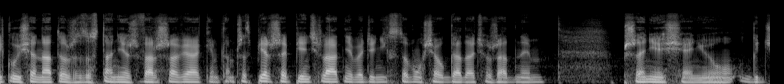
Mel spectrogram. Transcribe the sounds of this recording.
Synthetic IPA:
kujɕɛnat̪ɔʐɛzɔst̪aɲɛʐvaɾʂavʲjakʲɛmt̪ampʂɛspʲjɛɾfʂɛpʲjeɲt͡ɕlat̪ɲɛbɛɲd͡ʑɛɲik̪̚st̪ɔbɔ̃w̃xt͡ɕawɡad̪at͡ɕɔʐad̪nɘm | pʂɛɲeɕeɲuɡd͡ʑ

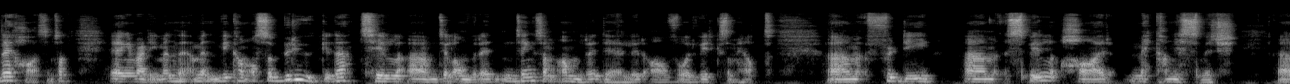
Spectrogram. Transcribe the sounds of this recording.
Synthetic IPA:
d̪ɛhɑ̰ɾsɔmsɑk̚t̪eːɡənʋæɖḭːmɛn̰mɛ̰nʋɪkʰɑnʔɔ̰sɔbɾʉːkəd̪ɛt̪ʰɪlt̪ʰɪlʔɑnd̪ɾə̰t̪ʰɪŋːsɔmɑ̰nd̪ɾəd̪eːləɾɑʋːo̰ɾʋɪɾksɔmɦḛːt̪ | fɔɖiː | spɪlːhɑɾmɛkʰɑnɪsməɾ

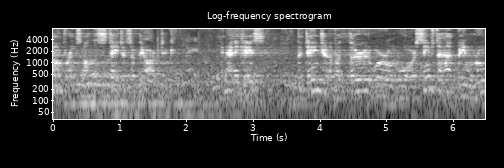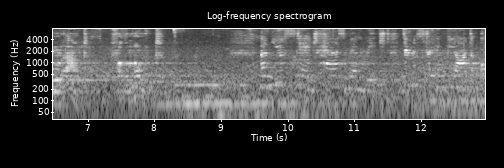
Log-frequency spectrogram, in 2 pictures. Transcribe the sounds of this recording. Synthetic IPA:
ɑ̃ɱfə˞ɨ̃nsn̩ðəsteɪɾɨsʌvðiɑɹk̚tɨk | ɨ̃nɛñikʰeɪs | ðɨdẽɪ̃nd͡ʒə˞ʌvəθɜ˞d̚wɜ˞lˠwɔɹsĩmz̥tɨːvbɨ̃nɹulˠda̰ʊt | fə˞ðəmõʊ̃mə̃n̩t | t | ənjʉsteɪd͡ʒ̥əzbɨ̃nɹit͡ʃ | d̥ɛmɨ̃nstɹ̥eɪɾɪ̃ŋbijɑ̃ndə

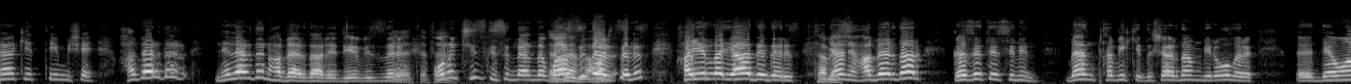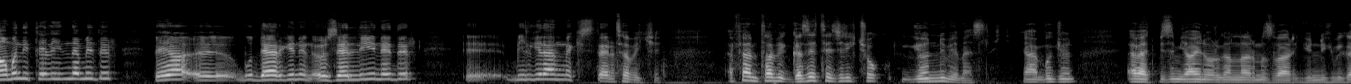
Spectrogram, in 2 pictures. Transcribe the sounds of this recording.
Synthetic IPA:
ɾaːcet̪ʰːiːmbiʃej | habæɾd̪aɾ | ne̞lʲæɾd̪ænɦabæɾd̪aɾed̪ijo̞bizlʲeɾio̞nunt͡ʃʰizɡisind̪ænd̪ɛbahse̞d̪æɾseniz̥hajɯɾlˠajaːd̪e̞d̪eɾizʰjaːniɦabæɾd̪aɾ | ɡ̥azet̪ʰe̞sinin | bænt̪ʰabiːcʰid̪ɯʃaɾd̪anbiɾio̞lˠaɾak̚ | ɯːd̪evaːmɯnit̪ʰe̞lʲijind̪emed̪iɾ | ve̞jaːɯbud̪æɾɟininø̞zɛlʲːiined̪iɾ̰ː | bilʲɟilʲænmɛci̥st̪ʰeɾimt̪ʰabiːcʰi | ɛfænd̪imt̪ʰabiːɡazet̪ʰed͡ʒilʲict͡ʃʰo̞kjønlʲybimɛslʲɛcjaːnibuɟyn | ɛvɛt̪bizimjajɯno̞ɾɡanlˠaɾɯmɯzvaɾɟynlʲycbiɡa

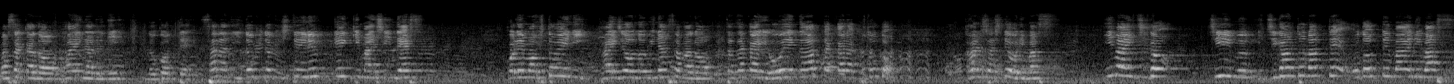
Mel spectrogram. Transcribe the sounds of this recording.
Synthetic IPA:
masakano̞ɸainaɾɯ̟ɲ̟i | no̞ko̞t̪ːe̞saɾaɲ̟id̪o̞kʲid̪o̞kʲiɕi̥t̪e̞iɾɯ̟ɡẽ̞ŋkʲimaiɕĩnd̪e̞sɨ̥ | ko̞ɾe̞mo̞çi̥t̪o̞e̞ɲ̟ikaiʑo̞ːno̞mʲinasamano̞at̪at̪akaio̞ːẽ̞ŋɡaːt̪ːakaɾakot̪o̞t̪o̞ | kãɰ̃ɕaɕi̥t̪e̞o̞ɾʲimasɨ̥ | imait͡ɕid̪o̞ | t͡ɕiːmɯ̟it͡ɕiɡãnt̪o̞nat̪ːe̞ʔod̪o̞t̪ːe̞maeɾʲimasɨ̥

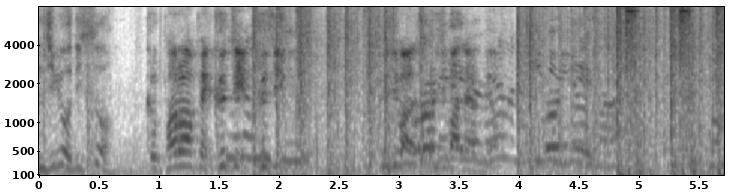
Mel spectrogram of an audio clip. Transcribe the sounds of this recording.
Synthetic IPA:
nd͡ʑibiʌdis͈ʌ | kɯpaɾoapʰe̞kɯd͡ʑikɯd͡ʑi | kɯd͡ʑiaɯd͡ʑimaneama̰

